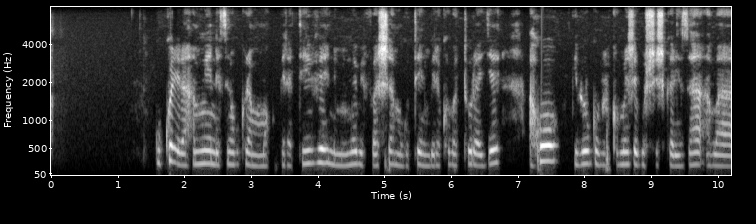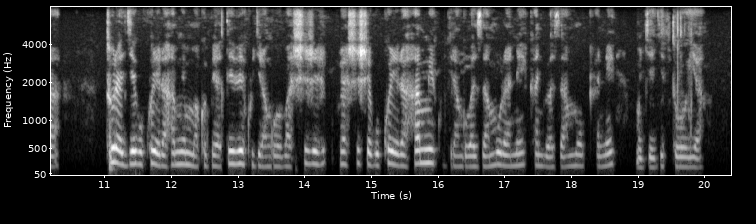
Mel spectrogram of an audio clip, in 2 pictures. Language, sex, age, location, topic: Kinyarwanda, female, 18-24, Kigali, health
